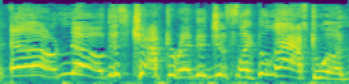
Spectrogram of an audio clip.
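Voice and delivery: very high squealed mock wail; mock horror. Reader at the chapter's cliffhanger, mock-horrified wail. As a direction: wail it far up high, hammed up.

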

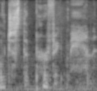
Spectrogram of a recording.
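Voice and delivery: breathy whispered aside. Acted. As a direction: whisper it dreamily. Dreamy aside.

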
